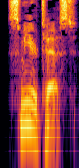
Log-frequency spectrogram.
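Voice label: "smear test", American English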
